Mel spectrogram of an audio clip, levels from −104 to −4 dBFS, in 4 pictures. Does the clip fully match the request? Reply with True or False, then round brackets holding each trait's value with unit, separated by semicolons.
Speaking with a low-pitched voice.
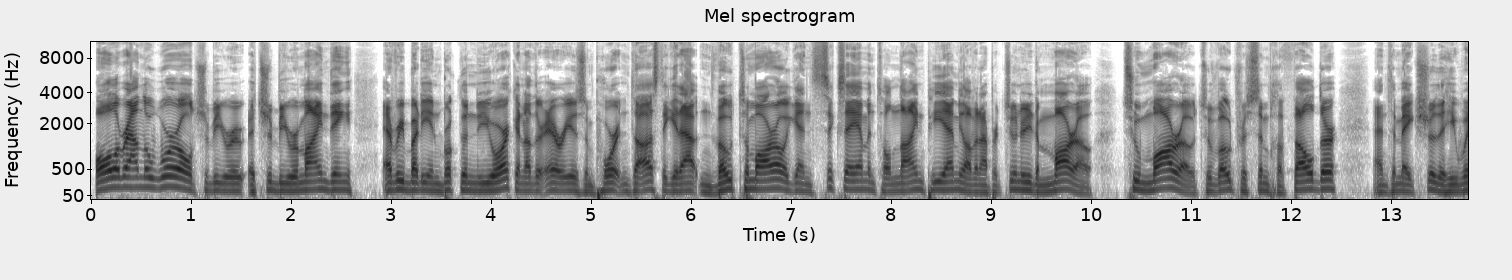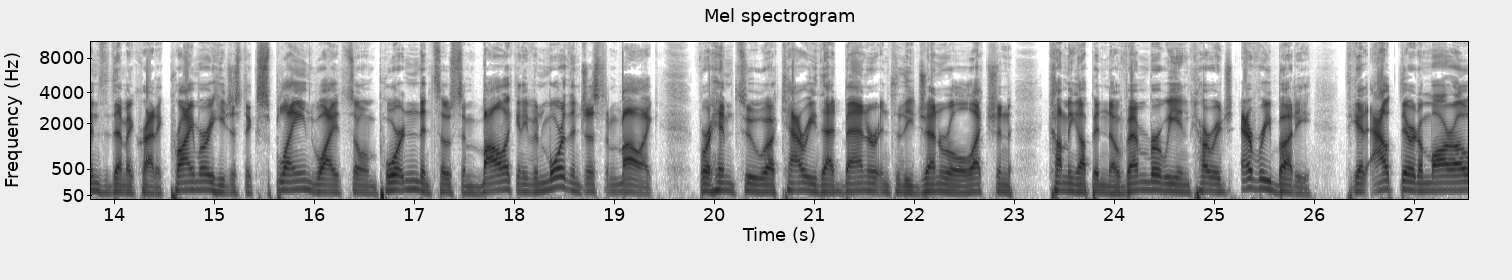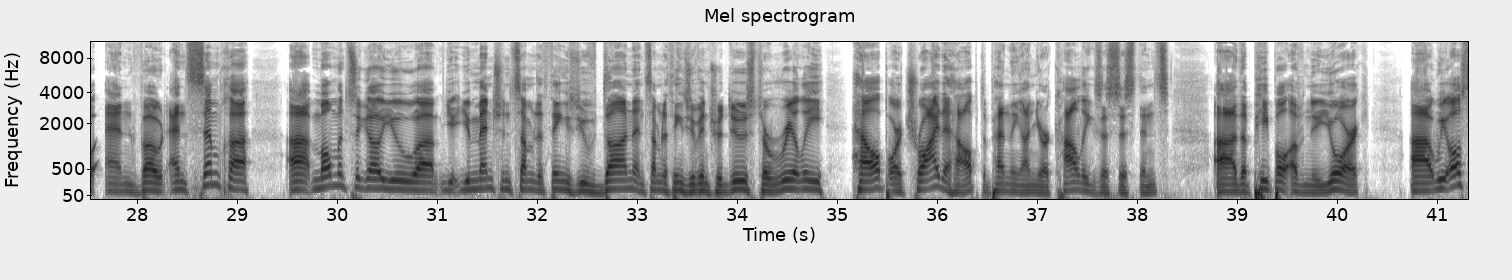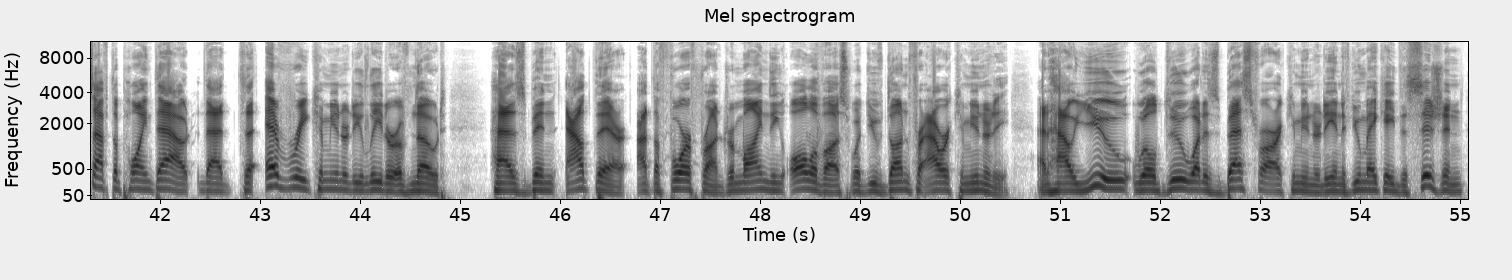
True (120 Hz)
